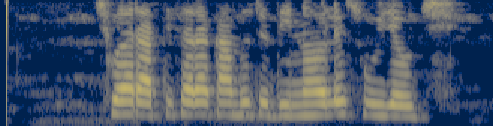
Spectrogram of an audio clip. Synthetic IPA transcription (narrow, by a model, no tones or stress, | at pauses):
t͡ʃʰuaɾat̪isaɾakand̪ud͡ʑed̪inɔɦolesujd͡ʒawt͡ʃʰi̥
